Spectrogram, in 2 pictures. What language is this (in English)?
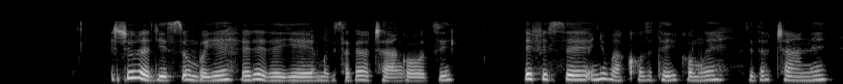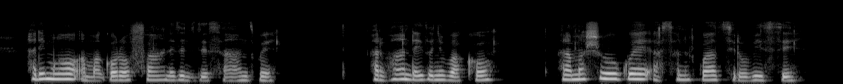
Rundi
